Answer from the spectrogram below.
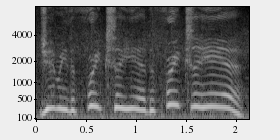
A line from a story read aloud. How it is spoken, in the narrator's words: he's yelling out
